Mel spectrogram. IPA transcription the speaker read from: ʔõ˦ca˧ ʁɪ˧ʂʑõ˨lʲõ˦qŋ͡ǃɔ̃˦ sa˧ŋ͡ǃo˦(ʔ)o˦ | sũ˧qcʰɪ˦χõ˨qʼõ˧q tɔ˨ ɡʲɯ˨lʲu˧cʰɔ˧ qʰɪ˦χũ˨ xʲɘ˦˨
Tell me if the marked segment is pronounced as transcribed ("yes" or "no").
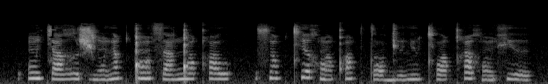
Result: no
